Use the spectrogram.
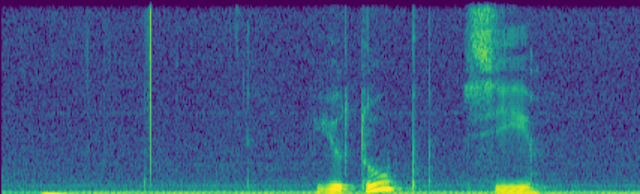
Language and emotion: Russian, neutral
